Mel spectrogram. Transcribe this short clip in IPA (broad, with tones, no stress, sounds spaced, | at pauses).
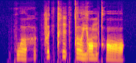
k w ɤː˨˩ h ɯ˦˥ k̚ f e˥˩ k̚ tʰ i˥˩ ʔ t ɤː˧ j ɔː˧ m kʰ ɔː˨˩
